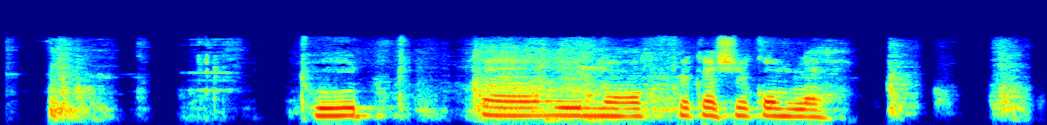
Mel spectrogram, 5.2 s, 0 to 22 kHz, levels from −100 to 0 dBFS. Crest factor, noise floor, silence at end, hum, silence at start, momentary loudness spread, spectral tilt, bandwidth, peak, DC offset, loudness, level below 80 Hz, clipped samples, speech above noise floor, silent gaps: 18 dB; -52 dBFS; 0.1 s; none; 0.25 s; 20 LU; -6 dB/octave; 7.6 kHz; -4 dBFS; under 0.1%; -19 LUFS; -64 dBFS; under 0.1%; 34 dB; 0.82-0.86 s, 1.33-1.43 s, 4.86-4.94 s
